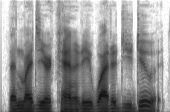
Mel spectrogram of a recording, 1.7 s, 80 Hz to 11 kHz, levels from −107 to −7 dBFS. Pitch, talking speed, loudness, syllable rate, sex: 95 Hz, 315 wpm, -19 LUFS, 7.4 syllables/s, male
